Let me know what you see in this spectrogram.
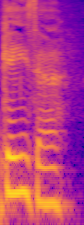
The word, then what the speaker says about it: Giza: I want to go to Giza. – Yes. Yes. Mm-hmm. Is that how you pronounce it? – Yes. Giza.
